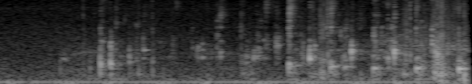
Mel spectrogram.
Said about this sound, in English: Now I'm going to pour this into the water.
